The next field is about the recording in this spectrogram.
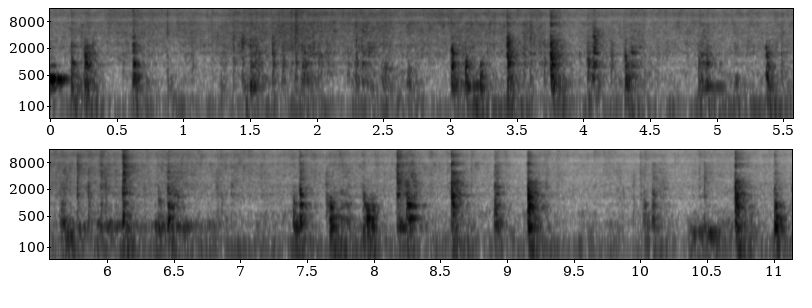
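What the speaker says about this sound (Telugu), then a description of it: "ఇంకా తాలింపు వేగిందండి" Tempering spices for yogurt vada sizzle gently in hot oil while a spoon clicks and scrapes against the pan in quick, irregular taps, growing more frequent toward the end.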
